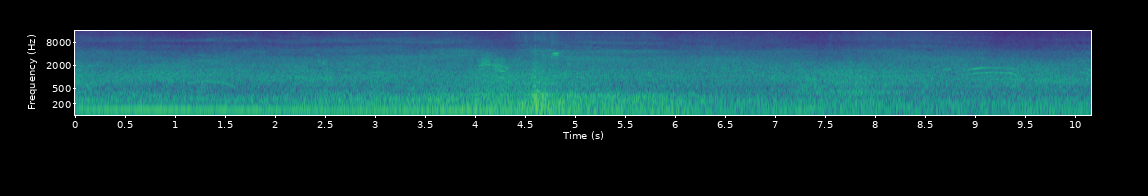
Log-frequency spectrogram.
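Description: A steady low motor hum, like an engine running nearby, that fades after about six seconds, over open-air noise with faint distant shouts. A single thump stands out a little before halfway.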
